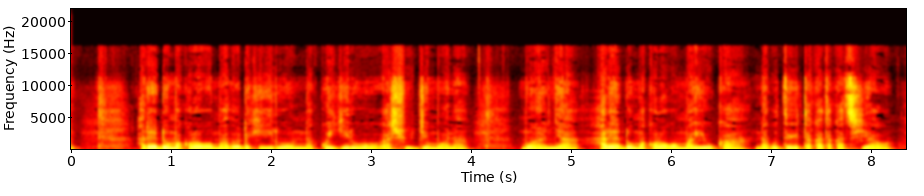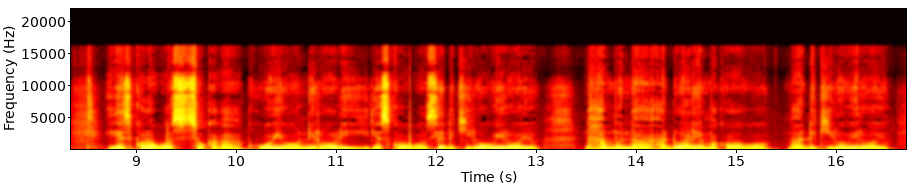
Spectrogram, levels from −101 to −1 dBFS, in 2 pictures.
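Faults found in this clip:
Loud pop, 9.31–9.33 s just after "takataka ciao iria cikoragwo", again 11.74–11.76 s: single sharp clicks standing well above the speech, which continues underneath. Likely a voltage transient from a connector, switch or static discharge, shaped by downstream circuitry into a brief pulse.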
